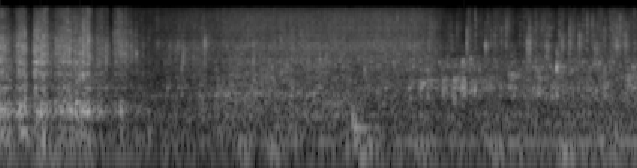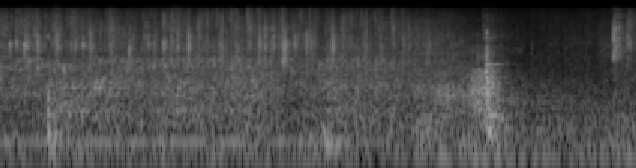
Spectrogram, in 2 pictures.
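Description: Water splashes and sprays steadily.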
